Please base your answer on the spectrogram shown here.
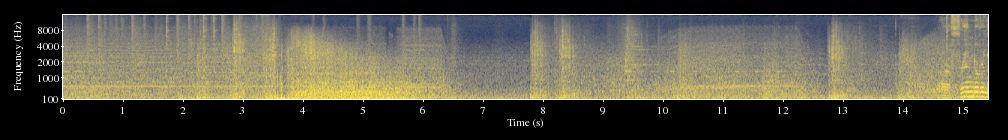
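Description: Naval gunfire in the World of Warships game: heavy booming shell blasts and explosions roll through a dense battle soundscape, with a loud burst near four seconds and further sharp hits later, while a player talks over the action.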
